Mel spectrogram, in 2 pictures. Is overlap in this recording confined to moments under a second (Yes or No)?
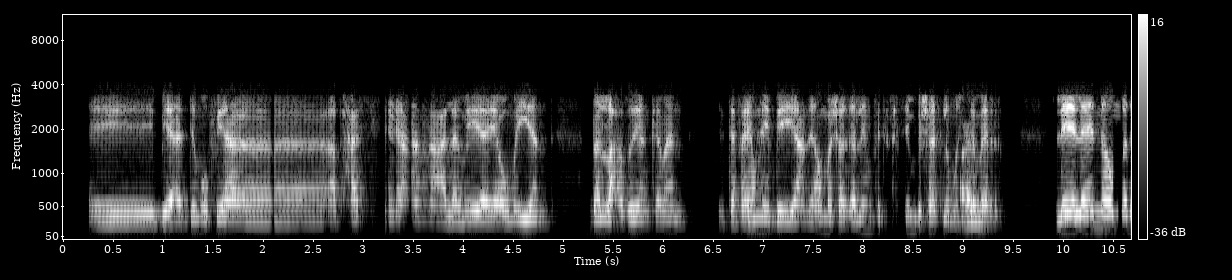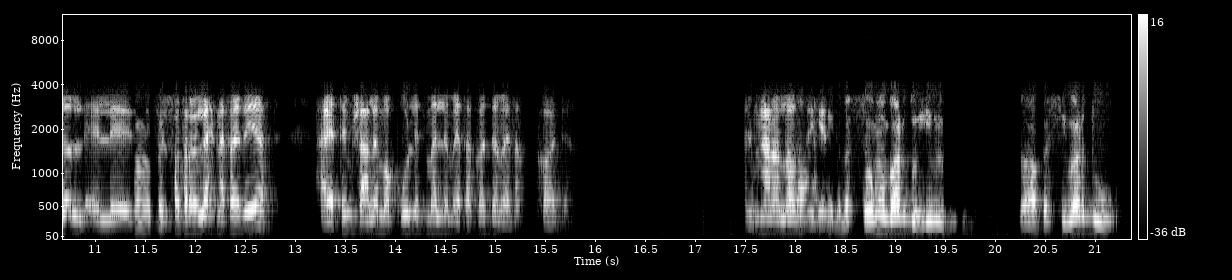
Yes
